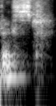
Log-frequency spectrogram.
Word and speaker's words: Rust: take a look at Roost or rust as it's more commonly pronounced Margot I have a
